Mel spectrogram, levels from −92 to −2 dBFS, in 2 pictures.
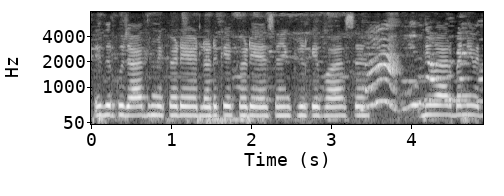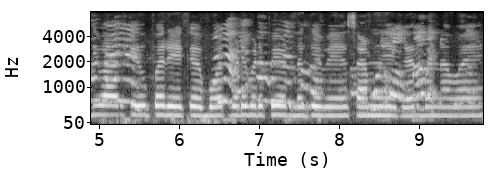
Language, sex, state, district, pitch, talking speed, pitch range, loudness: Hindi, female, Rajasthan, Bikaner, 240 Hz, 190 wpm, 235-250 Hz, -14 LUFS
